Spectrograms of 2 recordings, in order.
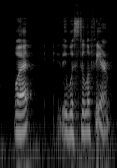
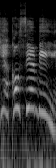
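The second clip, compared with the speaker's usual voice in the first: cheering; 12 semitones higher, 6 dB louder than usual. Retold or imitated. Group cheering her.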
